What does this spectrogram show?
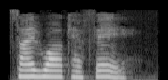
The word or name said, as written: sidewalk cafe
